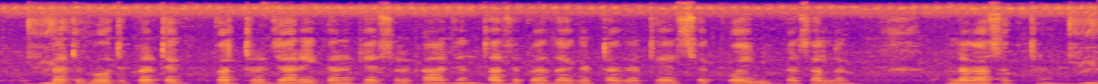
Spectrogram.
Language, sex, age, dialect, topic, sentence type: Hindi, male, 18-24, Kanauji Braj Bhasha, banking, statement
